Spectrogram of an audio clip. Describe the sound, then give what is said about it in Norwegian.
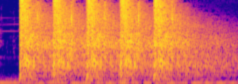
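Five loud gunshots crack in quick, slightly uneven succession, each sharp blast ringing out with a reverberant tail that fades away after the last shot; a man on a street fires at a police officer. “Plutselig hadde mannen snudd på hælen sett rett på Tippit og løftet en arm. Så lød fem høye smell.”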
